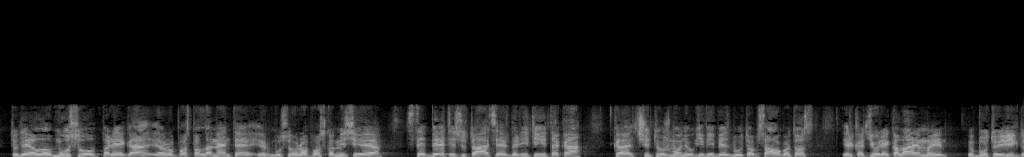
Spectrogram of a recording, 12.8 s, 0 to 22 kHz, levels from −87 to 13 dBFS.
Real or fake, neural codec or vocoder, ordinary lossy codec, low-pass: real; none; none; 7.2 kHz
